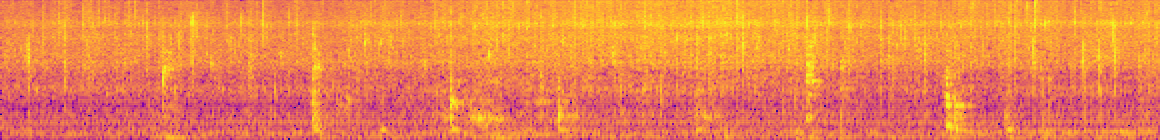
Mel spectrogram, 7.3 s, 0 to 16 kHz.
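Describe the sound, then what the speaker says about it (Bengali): Three medium chopped onions fry in oil in a pan, a constant bright hiss of sizzling with occasional soft scrapes and taps of a stirring spoon, close up and without any voices. "আমি 3টে মিডিয়াম সাইজের পেঁয়াজ কুচি নিয়ে রেখেছি, সেই 3টে ভেজে নেব"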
